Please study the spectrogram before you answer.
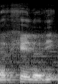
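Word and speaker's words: ἀρχή: Eso es lo interesante en el sentido de que cuando yo digo arjé y veo cómo se escribe, cuando observo cómo se escribe arjé, se escribe con alfa, ro, chi y la letra eta.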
